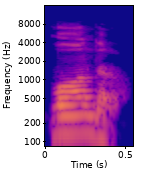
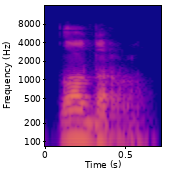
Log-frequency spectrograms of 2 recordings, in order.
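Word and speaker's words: قدر: Sehingga bacanya bukan qad tapi qadr. Qadr ya qadr. Jadi kadang kita dengar fi lailatilqad maka rnya enggak ada efek pasti salah.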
